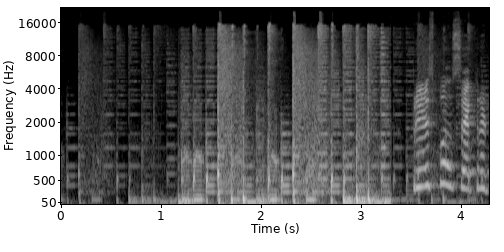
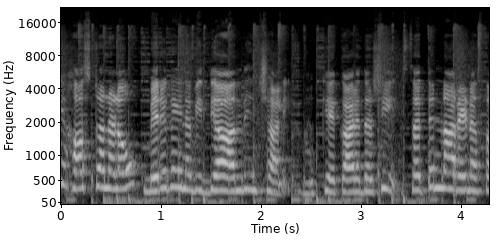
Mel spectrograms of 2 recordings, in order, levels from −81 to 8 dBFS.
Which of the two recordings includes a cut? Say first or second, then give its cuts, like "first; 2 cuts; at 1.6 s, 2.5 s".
first; 2 cuts; at 1.1 s, 3.4 s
